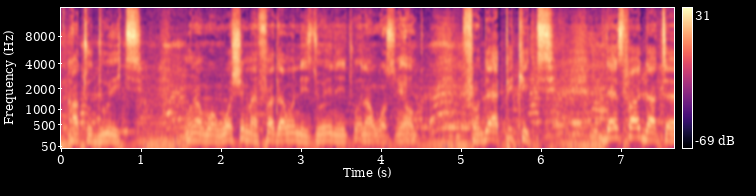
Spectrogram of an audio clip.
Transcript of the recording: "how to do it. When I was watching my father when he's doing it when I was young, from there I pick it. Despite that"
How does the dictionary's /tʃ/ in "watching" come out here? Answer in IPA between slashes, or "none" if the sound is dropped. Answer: /ʃ/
